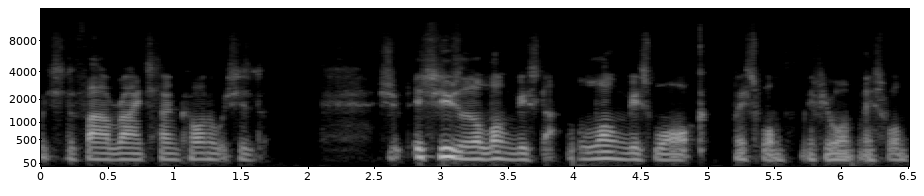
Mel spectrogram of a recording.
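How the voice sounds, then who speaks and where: A Lancashire accent at a moderate pace, with fairly even intonation, big swings in loudness, and a dry, close sound with no echo. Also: man, fairly low pitch for a man. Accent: Bolton. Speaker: podcast co-host. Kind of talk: casual chat.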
